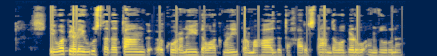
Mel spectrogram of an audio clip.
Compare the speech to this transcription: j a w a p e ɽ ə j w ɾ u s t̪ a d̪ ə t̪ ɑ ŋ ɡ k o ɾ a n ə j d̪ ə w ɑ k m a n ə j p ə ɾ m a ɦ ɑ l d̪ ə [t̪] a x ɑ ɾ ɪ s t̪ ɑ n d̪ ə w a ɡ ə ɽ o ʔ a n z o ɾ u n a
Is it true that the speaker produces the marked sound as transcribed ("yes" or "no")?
yes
